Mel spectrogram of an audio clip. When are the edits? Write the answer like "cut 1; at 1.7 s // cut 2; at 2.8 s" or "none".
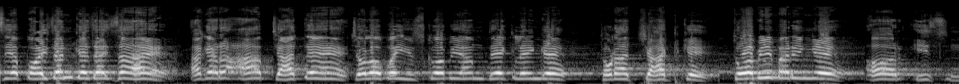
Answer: cut 1; at 1.8 s // cut 2; at 2.7 s // cut 3; at 3.4 s // cut 4; at 7.2 s // cut 5; at 8.5 s

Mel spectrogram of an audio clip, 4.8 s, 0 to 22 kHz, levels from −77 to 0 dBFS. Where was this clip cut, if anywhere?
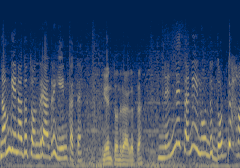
cut 1; at 3.0 s

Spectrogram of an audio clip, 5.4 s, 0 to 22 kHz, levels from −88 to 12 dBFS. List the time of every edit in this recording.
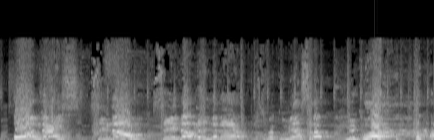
cut 1; at 3.2 s // cut 2; at 4.2 s

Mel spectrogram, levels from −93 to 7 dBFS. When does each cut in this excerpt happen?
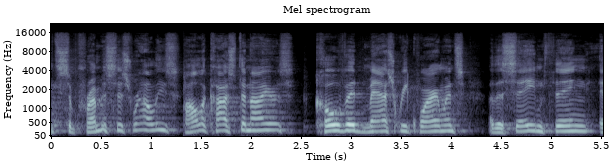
cut 1; at 1.3 s // cut 2; at 2.5 s

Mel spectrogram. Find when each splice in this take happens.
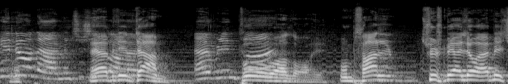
cut 1; at 3.2 s // cut 2; at 4.1 s

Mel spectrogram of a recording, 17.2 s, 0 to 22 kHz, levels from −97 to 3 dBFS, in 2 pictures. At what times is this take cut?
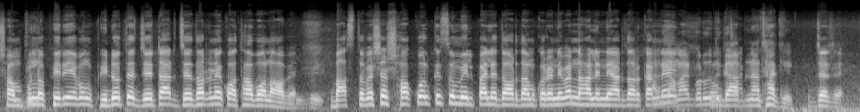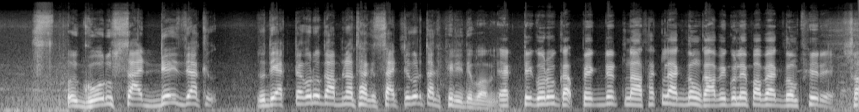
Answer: cut 1; at 6.9 s

